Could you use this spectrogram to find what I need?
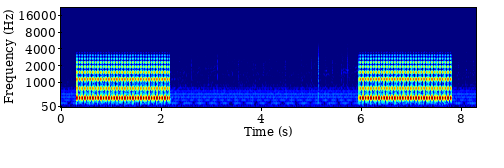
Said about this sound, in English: Meanwhile, some Bell companies, including New York Telephone, started adding crossbar PBXs made by the Nippon Electric Company, and they had a Japanese type ring.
